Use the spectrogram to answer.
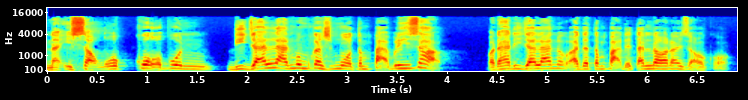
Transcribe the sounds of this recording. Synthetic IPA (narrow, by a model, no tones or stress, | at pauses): naʔisaʔokɔʔpʊndid͡ʒalanpʊnbukans̬əmuat̪əmpa̰t̪̚bəlhis̬a̰p̚ː | adaɦaɾid͡ʒalant̪oʔa̰dat̪əmpa̰t̪̚dait̪andɔnais̬a̰ʔo̰kɔ̰ʔ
